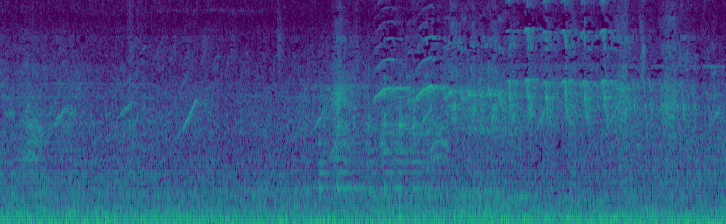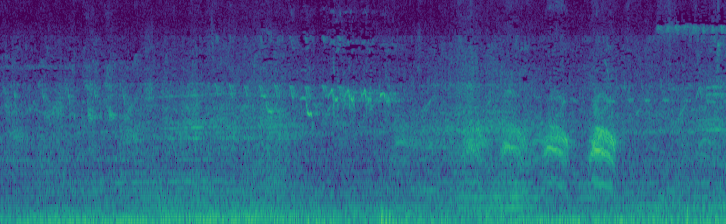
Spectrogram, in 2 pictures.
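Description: Birds chirping and calling over a steady low background hum, with a busy run of short chirps from about four seconds in and a few louder calls near the end.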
